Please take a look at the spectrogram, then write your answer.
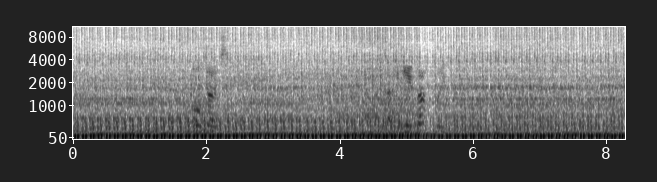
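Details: Honda CX500 twin at idle with a deep, even thump, about a hundred-odd pulses a minute with no knocks or clatter; battery charging measured at 14.2 volts; the engine sounds healthy.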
